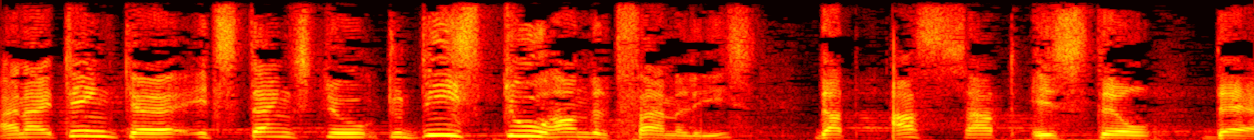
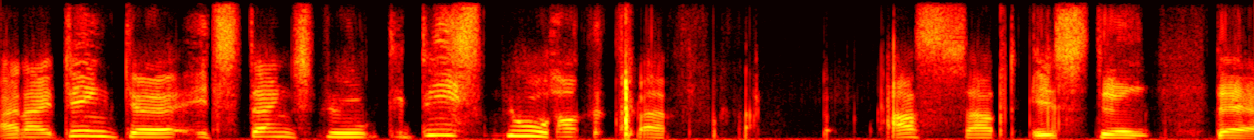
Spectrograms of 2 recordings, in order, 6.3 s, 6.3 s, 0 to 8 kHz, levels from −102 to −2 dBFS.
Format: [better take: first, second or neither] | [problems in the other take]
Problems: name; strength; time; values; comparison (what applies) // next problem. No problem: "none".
first | noise reduction (neural diffusion model UNIVERSE++)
